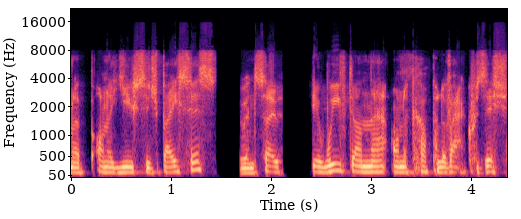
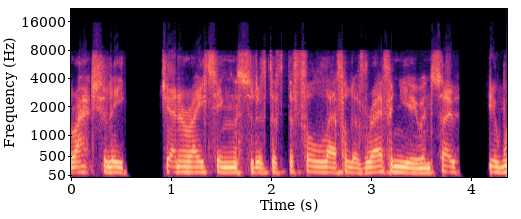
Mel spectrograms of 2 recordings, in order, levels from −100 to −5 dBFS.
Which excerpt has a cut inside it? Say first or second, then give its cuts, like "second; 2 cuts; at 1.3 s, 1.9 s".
first; 1 cut; at 1.7 s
